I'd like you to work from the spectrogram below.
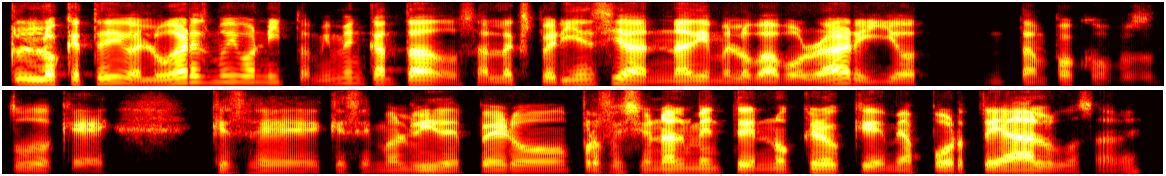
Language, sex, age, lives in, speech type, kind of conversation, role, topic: Spanish, male, 20-24, Mexico, conversation, advice, user, ¿Por dónde empiezo para cambiar de entorno y desbloquear mi creatividad?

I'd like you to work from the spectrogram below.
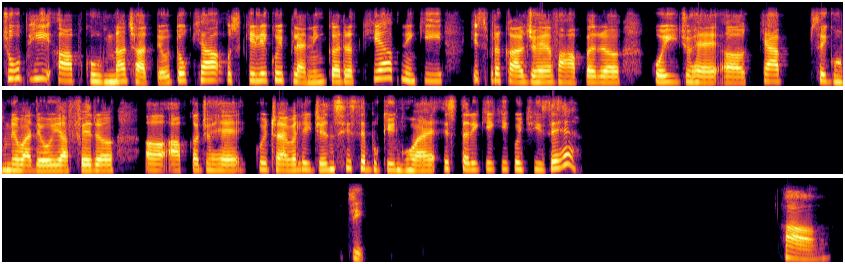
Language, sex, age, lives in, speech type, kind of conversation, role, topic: Hindi, female, 25-29, India, conversation, advice, advisor, मैं सीमित समय में किसी नए शहर को अच्छी तरह कैसे घूम सकता/सकती हूँ?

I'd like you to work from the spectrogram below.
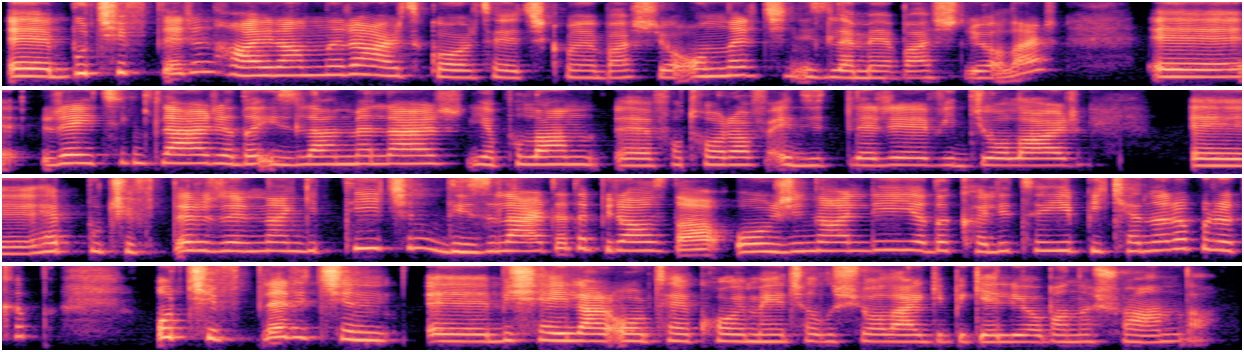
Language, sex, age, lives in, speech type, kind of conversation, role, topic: Turkish, female, 25-29, Italy, conversation, podcast, guest, Yayın takvimi: haftalık mı yoksa tüm sezonu aynı anda vermek mi daha iyi?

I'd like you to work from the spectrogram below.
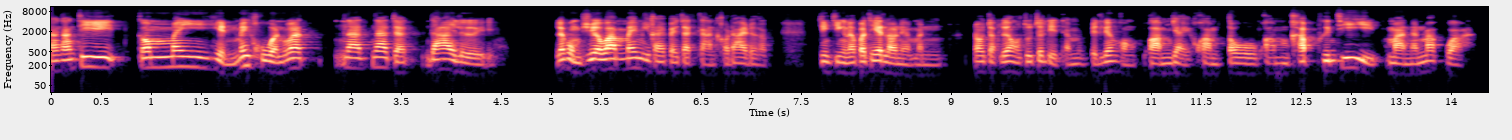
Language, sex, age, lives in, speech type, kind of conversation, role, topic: Thai, male, 25-29, Thailand, conversation, unstructured, none, คุณรู้สึกอย่างไรเมื่อเห็นข่าวการทุจริตในวงการเมือง?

